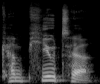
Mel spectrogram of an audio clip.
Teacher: the word ends in the sound which is the schwa sound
